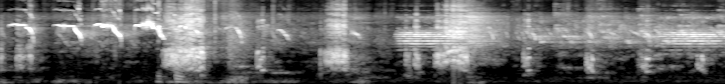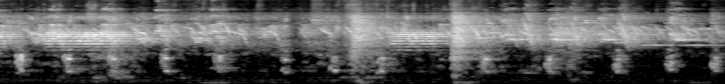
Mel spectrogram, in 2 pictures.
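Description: Farm hens cluck and squawk nearby in a busy, uneven run of calls, with a few louder, sharper outbursts near the start and quieter clucking continuing throughout.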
